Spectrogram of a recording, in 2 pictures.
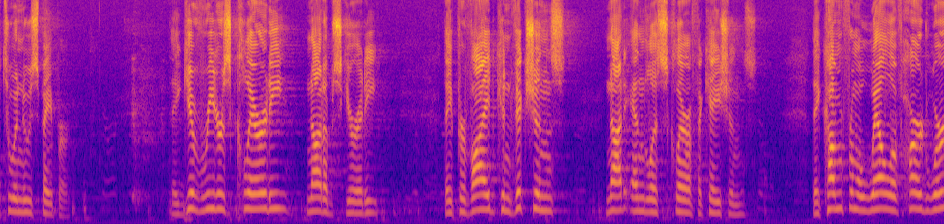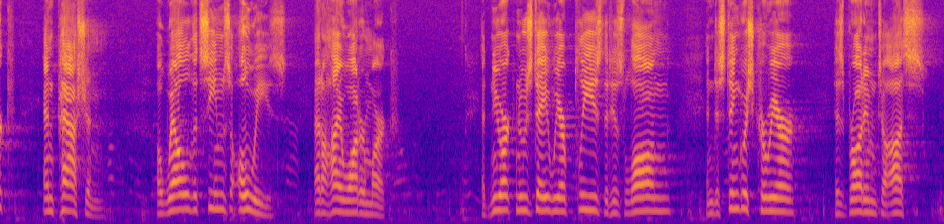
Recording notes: Recorded May 16, 1989 at New York's 92nd Street Y.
